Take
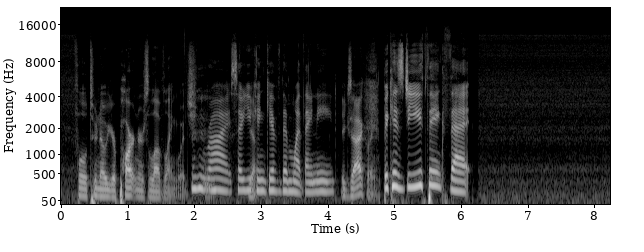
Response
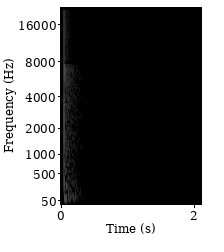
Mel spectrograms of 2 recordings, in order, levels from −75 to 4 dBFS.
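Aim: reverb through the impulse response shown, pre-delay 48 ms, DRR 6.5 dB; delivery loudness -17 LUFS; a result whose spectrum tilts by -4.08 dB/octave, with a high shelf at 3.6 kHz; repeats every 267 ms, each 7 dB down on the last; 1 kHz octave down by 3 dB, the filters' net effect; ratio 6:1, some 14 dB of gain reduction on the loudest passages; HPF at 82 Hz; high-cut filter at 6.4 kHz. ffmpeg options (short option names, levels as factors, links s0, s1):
-filter_complex "[0:a]highpass=82,lowpass=6400,equalizer=f=1000:t=o:g=-4.5,highshelf=f=3600:g=7.5,acompressor=threshold=0.0355:ratio=6,aecho=1:1:267|534|801|1068|1335:0.447|0.201|0.0905|0.0407|0.0183,asplit=2[s0][s1];[1:a]atrim=start_sample=2205,adelay=48[s2];[s1][s2]afir=irnorm=-1:irlink=0,volume=0.398[s3];[s0][s3]amix=inputs=2:normalize=0,volume=5.31"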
